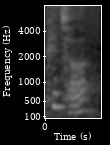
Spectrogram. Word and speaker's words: pitta: You have got pitta, as in pita bread.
